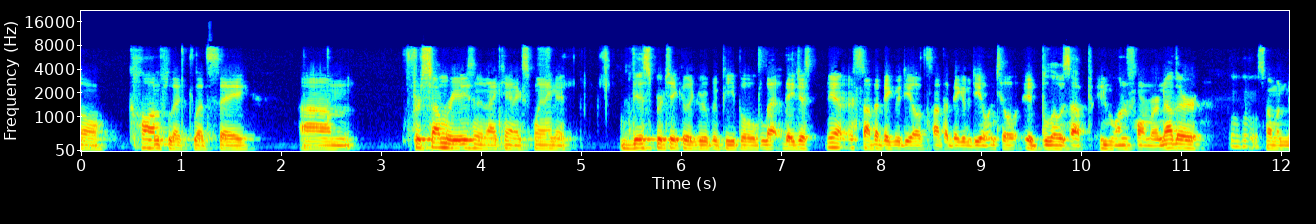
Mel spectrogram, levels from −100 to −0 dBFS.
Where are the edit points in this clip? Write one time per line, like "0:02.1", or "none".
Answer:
0:06.8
